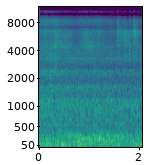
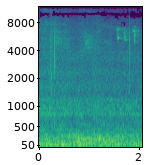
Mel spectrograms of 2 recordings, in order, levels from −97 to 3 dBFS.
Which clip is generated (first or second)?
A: first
